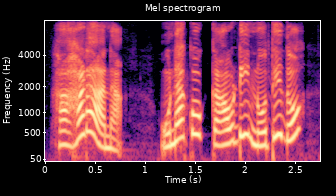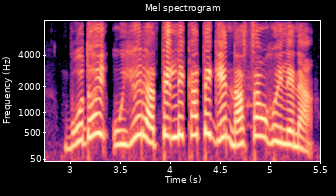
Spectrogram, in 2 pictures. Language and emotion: Santali, angry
